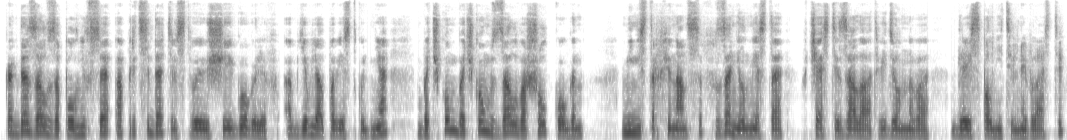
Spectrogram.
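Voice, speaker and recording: A man reading an audiobook in dramatic, steady scripted narration. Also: on the high side, normal speed, no room sound, clean studio sound.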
